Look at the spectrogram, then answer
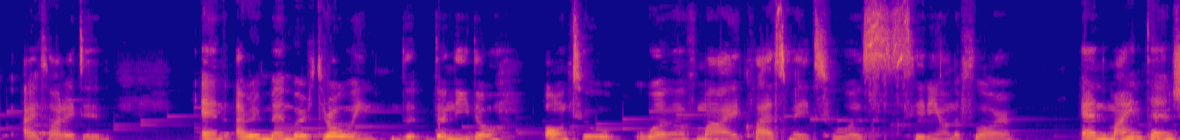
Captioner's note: laugh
